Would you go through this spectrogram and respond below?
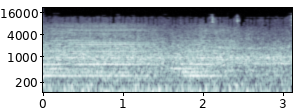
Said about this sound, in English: there's another train coming through.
